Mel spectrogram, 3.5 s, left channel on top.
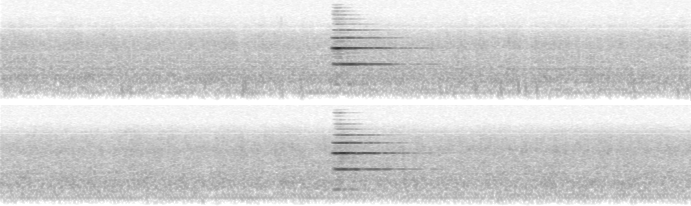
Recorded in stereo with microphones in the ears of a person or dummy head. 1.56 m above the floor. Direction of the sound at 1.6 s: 45° left (ahead or behind).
